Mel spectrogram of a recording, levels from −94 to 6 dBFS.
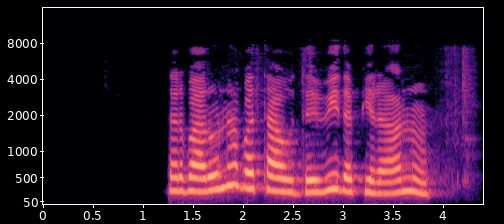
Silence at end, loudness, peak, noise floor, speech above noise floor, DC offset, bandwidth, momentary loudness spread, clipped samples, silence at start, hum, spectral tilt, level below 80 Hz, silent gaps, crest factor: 0.5 s; -14 LUFS; 0 dBFS; under -90 dBFS; over 77 dB; under 0.1%; 8 kHz; 8 LU; under 0.1%; 1.25 s; none; -6 dB/octave; -68 dBFS; none; 14 dB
